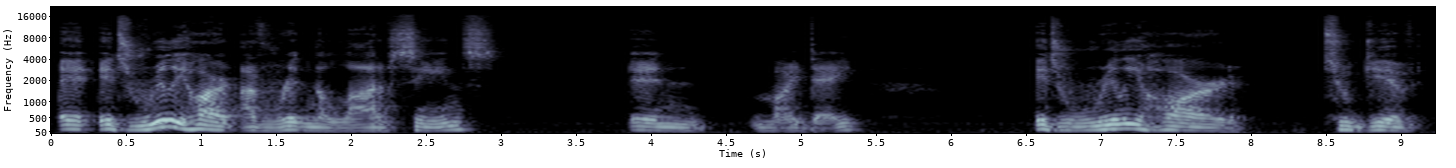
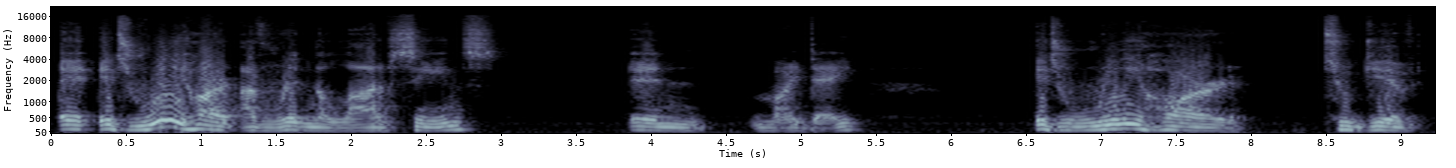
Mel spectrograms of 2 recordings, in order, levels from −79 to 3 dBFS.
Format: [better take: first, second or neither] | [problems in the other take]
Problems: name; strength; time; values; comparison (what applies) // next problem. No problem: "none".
first | distortion; slight; 6% of the sound clipped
